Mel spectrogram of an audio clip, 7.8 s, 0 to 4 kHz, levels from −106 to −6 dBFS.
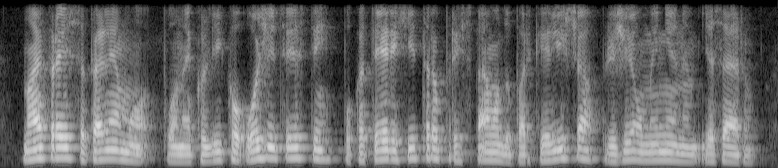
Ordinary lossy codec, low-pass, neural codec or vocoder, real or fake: none; 3.6 kHz; none; real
